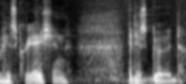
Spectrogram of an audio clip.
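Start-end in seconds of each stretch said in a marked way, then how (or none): 1.6-2.3 a hint of a solemn divine pronouncement; voice of God. God looking upon his creation, lightly voiced. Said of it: "God said in the beginning".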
